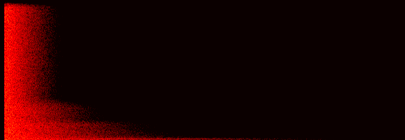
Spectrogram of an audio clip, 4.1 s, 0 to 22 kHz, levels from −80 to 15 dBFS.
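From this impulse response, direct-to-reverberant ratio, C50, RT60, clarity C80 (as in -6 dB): -19.0 dB, -4.0 dB, 2.7 s, -1.5 dB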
